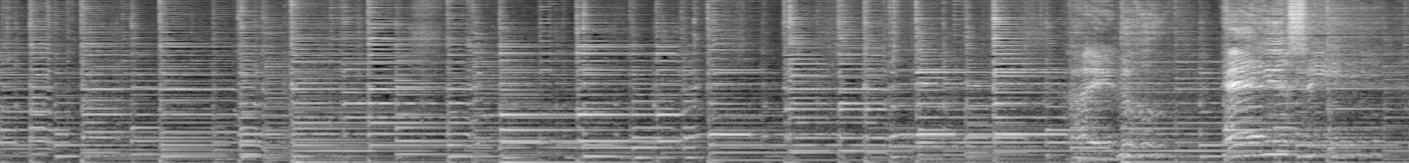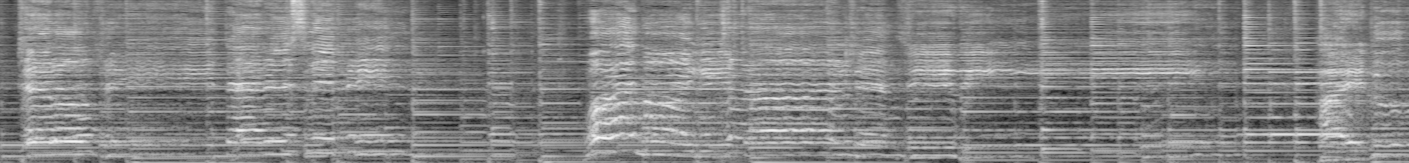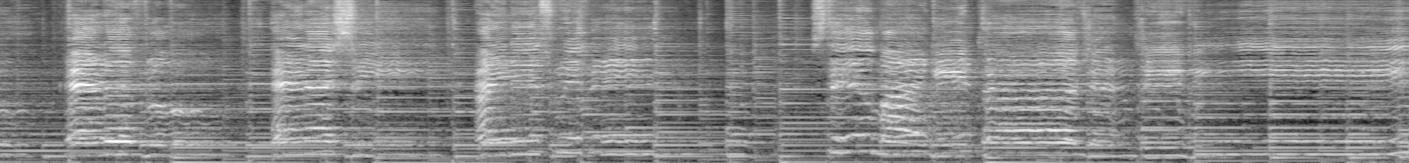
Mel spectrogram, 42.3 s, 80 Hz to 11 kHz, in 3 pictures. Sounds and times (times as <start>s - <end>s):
Acoustic guitar: 0.0s - 42.2s.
